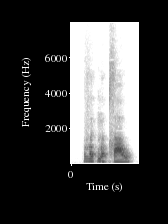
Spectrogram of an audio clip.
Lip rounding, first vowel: unrounded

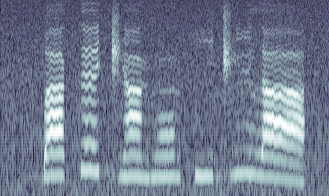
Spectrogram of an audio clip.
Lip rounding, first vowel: unrounded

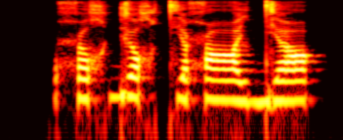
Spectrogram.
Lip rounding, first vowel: rounded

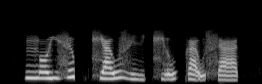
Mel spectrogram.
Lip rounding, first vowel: rounded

